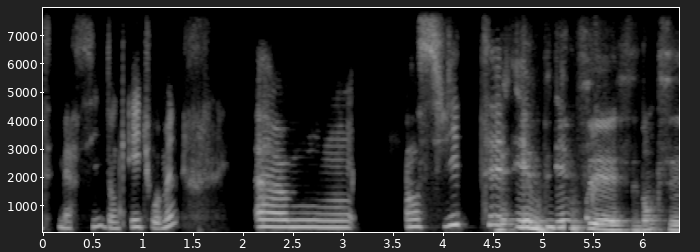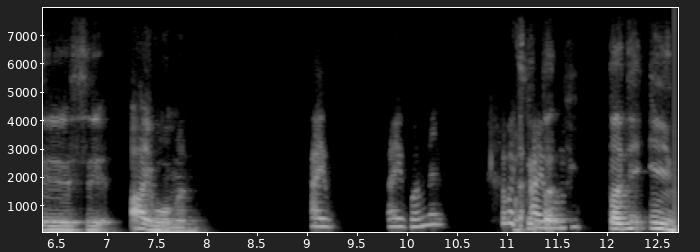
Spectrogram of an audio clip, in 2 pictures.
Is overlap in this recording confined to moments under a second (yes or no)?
yes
